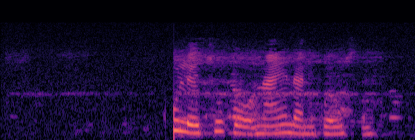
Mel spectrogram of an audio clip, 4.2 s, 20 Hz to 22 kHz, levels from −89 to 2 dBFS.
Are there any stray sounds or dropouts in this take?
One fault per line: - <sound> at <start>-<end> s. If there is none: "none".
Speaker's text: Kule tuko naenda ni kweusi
- dropout at 1.6-1.7 s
